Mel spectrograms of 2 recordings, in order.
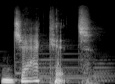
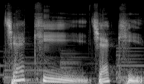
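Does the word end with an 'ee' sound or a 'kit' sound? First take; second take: kit sound; ee sound. First: The second syllable ends in a 'kit' sound. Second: The second syllable ends in an 'ee' sound. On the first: The speaker calls it right. "那第二个音节是kit" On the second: The speaker calls it wrong. "有些台湾的老师会念成Jackie，不是Jackie 啊"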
